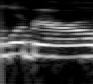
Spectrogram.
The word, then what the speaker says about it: libero: Tonight's presenters, we're going to be learning about back row attacks by the libero. Or libero or LeBron, as we realized, is also an alternate pronunciation for some.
